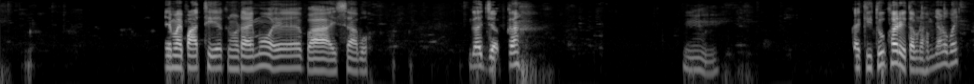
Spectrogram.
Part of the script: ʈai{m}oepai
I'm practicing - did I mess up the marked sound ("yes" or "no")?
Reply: no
